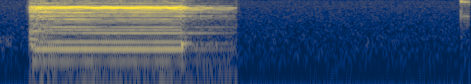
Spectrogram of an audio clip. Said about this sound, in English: Jen, do you have the buzzer, the bell?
